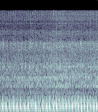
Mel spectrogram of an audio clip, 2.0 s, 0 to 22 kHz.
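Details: New Bilt Hard 7HP 212cc horizontal-shaft engine, first start on full throttle and choke, then dropped to idle; even, steady chuffing beat with no misses or knocks; normal idle.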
